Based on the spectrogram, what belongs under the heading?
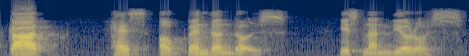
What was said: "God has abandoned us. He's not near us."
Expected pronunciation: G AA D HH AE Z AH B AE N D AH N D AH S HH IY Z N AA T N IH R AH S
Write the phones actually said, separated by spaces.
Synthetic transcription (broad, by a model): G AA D HH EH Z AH B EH N D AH N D AH S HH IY S N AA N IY R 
